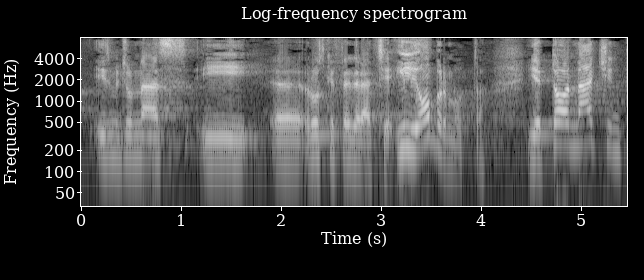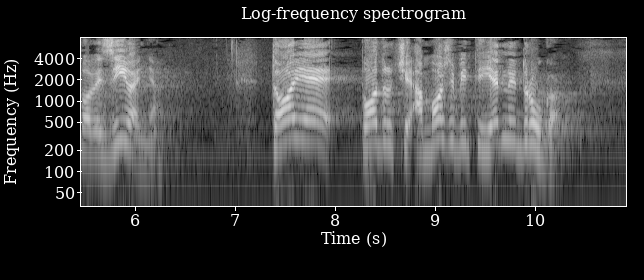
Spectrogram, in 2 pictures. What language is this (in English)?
Croatian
